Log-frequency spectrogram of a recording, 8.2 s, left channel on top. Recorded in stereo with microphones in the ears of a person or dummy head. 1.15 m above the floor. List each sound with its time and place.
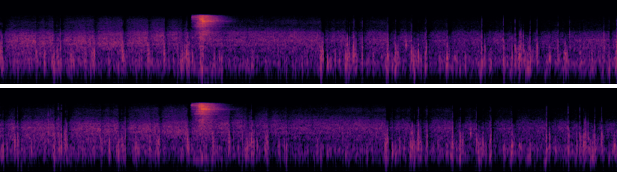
2.5 s keys jangling: 70° right (ahead or behind), 1.7 m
